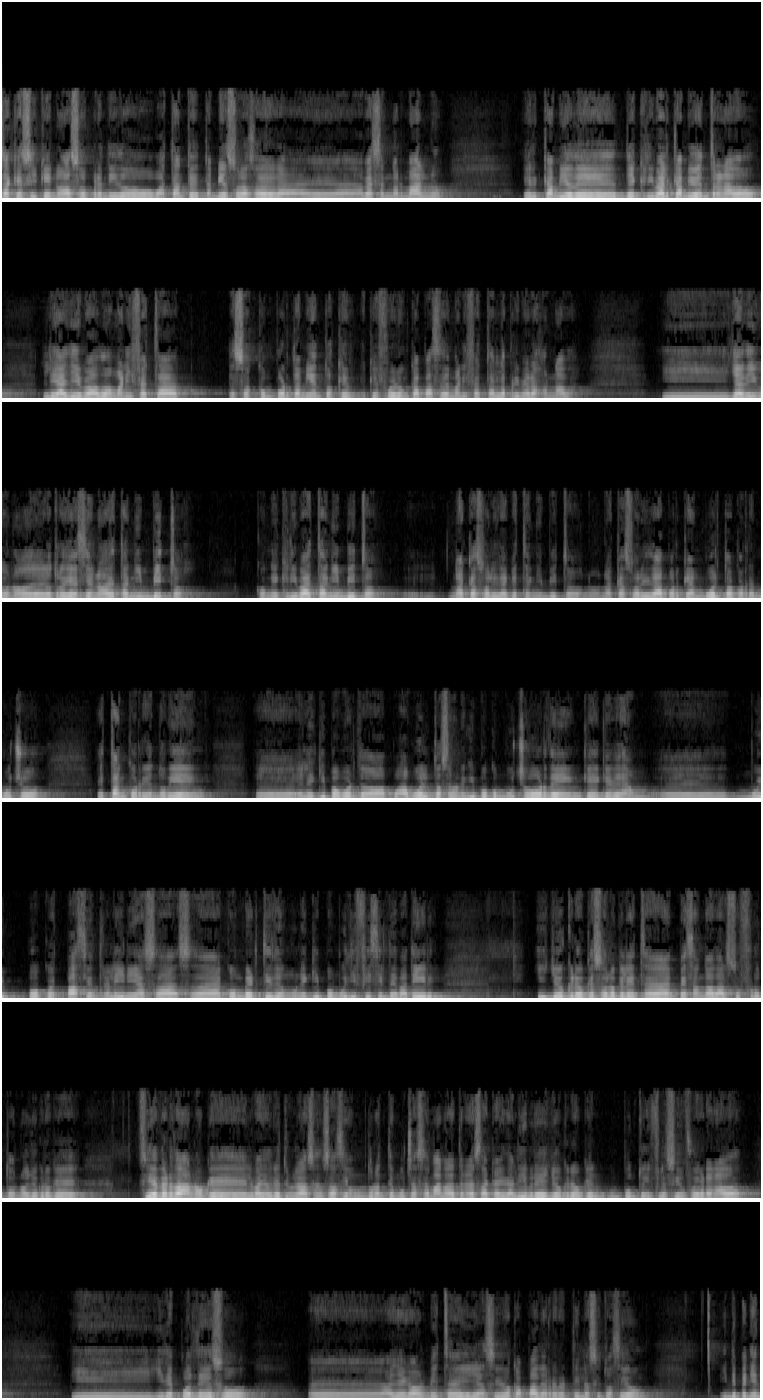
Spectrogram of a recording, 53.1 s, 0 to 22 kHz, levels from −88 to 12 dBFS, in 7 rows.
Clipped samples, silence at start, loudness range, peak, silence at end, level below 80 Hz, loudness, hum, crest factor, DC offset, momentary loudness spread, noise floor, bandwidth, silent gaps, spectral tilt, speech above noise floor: under 0.1%; 0 s; 6 LU; -2 dBFS; 0 s; -70 dBFS; -24 LUFS; none; 22 dB; under 0.1%; 11 LU; -62 dBFS; 12.5 kHz; none; -5.5 dB/octave; 38 dB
